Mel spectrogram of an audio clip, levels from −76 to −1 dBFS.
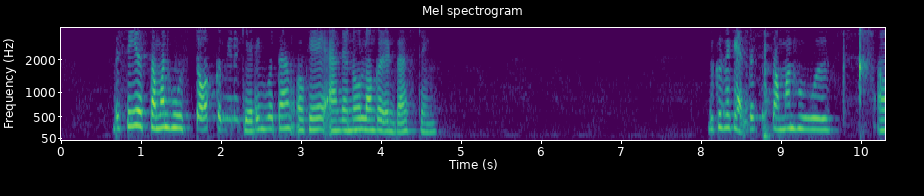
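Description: No technical faults can be heard anywhere in the recording; the signal stays continuous and stable throughout.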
